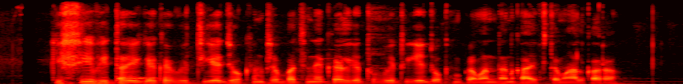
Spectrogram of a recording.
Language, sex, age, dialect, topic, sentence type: Magahi, male, 18-24, Central/Standard, banking, statement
